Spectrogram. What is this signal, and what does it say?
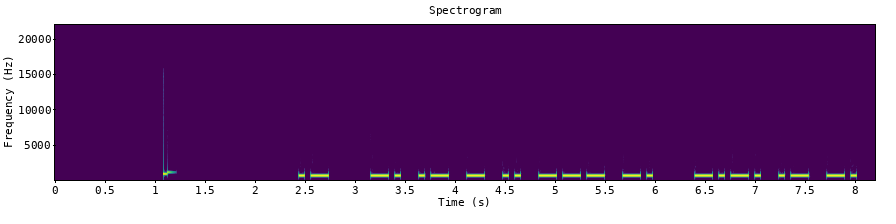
Morse code, heard as a keyed tone, about 21 wpm, 700 Hz. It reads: A NATION CAN
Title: Sentences from Top 1000 Words - Review Part 6 - 20wpm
